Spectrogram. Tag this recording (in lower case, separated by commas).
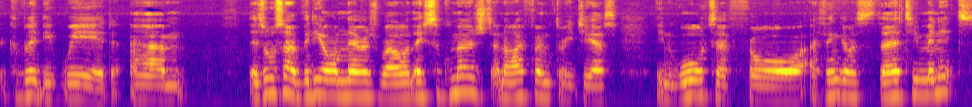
speech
